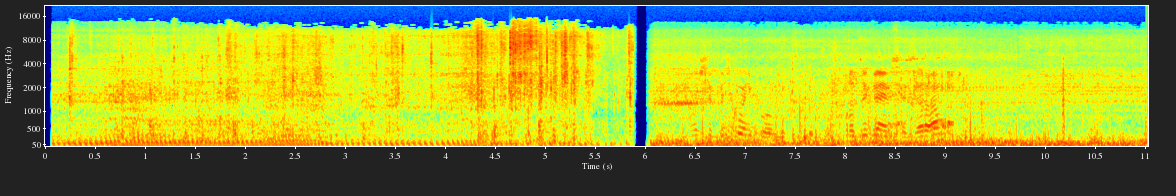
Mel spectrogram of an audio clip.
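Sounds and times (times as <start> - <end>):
motorcycle engine running: 0.1 - 5.9
gravel crunching under tyres: 0.1 - 6.0.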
